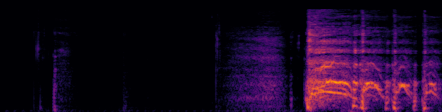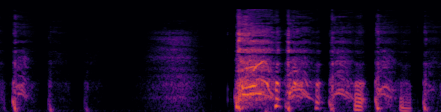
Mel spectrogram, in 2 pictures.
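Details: Two bouts of repeated harsh, voiced coughs with breaths between them from an adult; acted coughing.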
